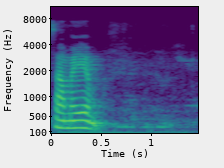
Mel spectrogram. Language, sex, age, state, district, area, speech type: Telugu, female, 30-45, Andhra Pradesh, Kakinada, urban, read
